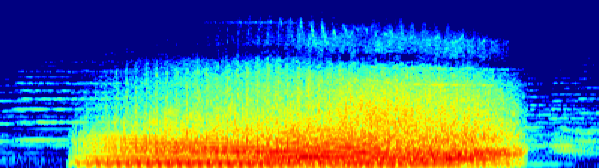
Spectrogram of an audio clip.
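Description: A helicopter sound effect for the Jurassic Park Danger! game: a loud, sustained, pulsing rotor drone that starts abruptly, holds steady for about three seconds, then cuts off.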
